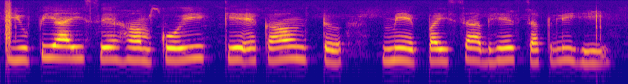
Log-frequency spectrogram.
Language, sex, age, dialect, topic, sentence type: Magahi, female, 41-45, Central/Standard, banking, question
